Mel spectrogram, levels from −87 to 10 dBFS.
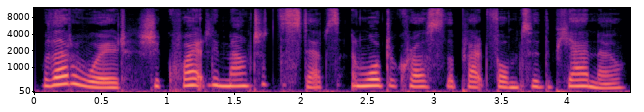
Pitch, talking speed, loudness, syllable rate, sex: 235 Hz, 215 wpm, -18 LUFS, 5.5 syllables/s, female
